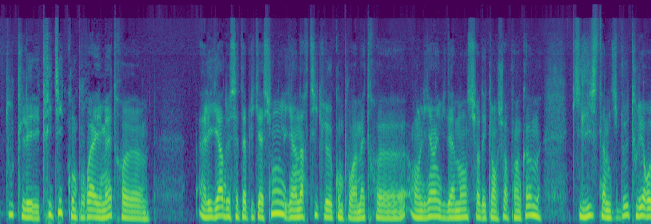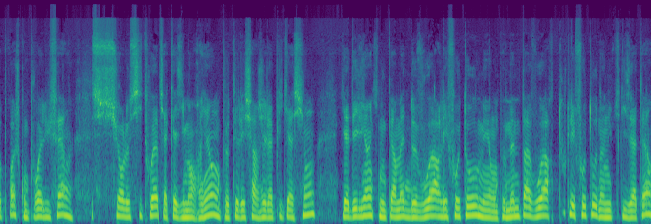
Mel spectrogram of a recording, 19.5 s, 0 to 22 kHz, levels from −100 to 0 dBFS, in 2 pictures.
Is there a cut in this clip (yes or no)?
yes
